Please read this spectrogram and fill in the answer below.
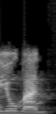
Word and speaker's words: human: human di ba at sa pagbigkas ko ng salitang human ang unang salitang nabibigkas ko ay salitang u parang Yu kung sa yung y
